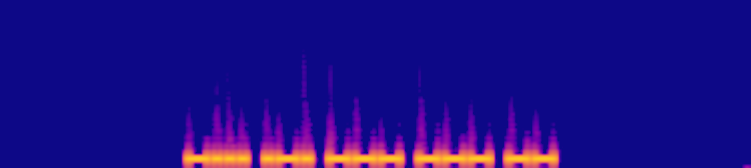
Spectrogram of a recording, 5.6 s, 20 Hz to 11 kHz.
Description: Morse code, heard as a keyed tone, about 25 wpm, 700 Hz. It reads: BROOM
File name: practice / 25wpm / Easy Words with Hints - 25wpm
